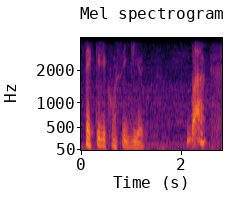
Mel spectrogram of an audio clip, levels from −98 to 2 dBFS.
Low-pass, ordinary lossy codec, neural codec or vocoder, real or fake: 3.6 kHz; none; none; real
